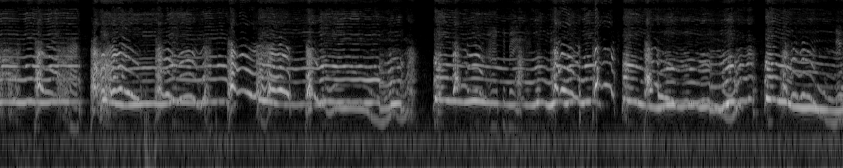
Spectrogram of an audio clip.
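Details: Siberian Huskies at a bank demanding biscuits: a long run of insistent, wavering howls and woo-woo yodels, rising and dropping in pitch, repeated with short pauses across the clip.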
